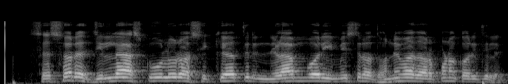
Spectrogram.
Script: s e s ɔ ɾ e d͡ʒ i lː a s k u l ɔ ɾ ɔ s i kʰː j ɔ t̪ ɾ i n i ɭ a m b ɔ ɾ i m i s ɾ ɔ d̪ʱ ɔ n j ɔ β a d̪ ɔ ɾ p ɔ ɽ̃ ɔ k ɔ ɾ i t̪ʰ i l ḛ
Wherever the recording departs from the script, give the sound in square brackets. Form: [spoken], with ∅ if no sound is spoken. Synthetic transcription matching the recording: s e s ɔ ɾ e d͡ʒ i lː a s k u l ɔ ɾ ɔ s i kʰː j ɔ t̪ ɾ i n i ɭ a m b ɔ ɾ i m i s ɾ ɔ d̪ʱ ɔ n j ɔ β a d̪ ɔ ɾ p ɔ ɽ̃ ɔ k ɔ ɾ i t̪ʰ i l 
